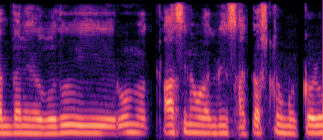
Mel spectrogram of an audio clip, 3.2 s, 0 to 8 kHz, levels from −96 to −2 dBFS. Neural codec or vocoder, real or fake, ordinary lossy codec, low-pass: codec, 16 kHz, 16 kbps, FunCodec, trained on Chinese and English, 50 frames a second; fake; AAC, 48 kbps; 7.2 kHz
